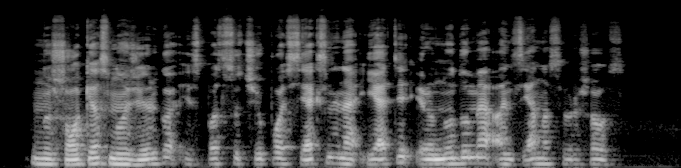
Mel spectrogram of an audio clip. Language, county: Lithuanian, Kaunas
